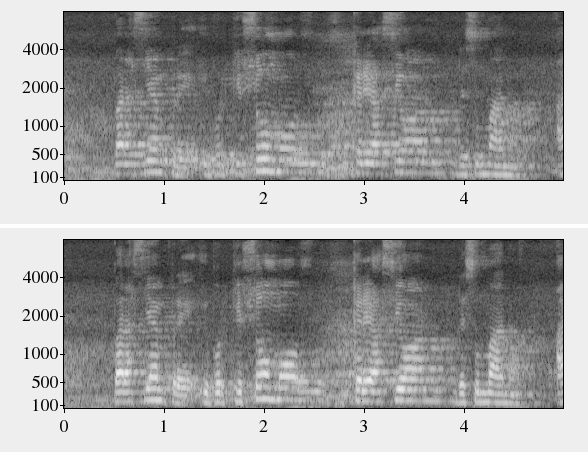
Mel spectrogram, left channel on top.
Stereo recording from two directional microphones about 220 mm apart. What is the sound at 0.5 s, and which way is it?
A man's voice, 25° right (ahead or behind).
